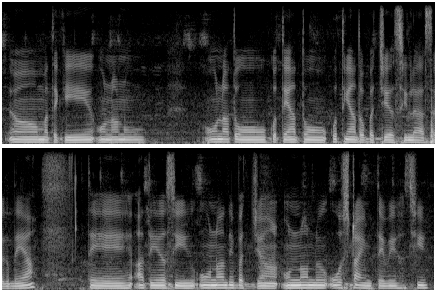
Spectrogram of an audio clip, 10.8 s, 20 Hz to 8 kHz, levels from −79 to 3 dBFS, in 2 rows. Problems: background sounds at intervals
